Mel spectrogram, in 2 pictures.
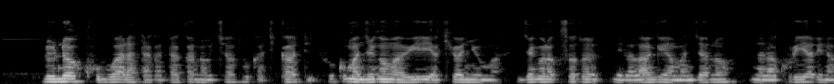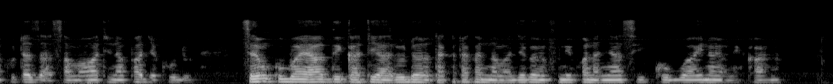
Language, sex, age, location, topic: Swahili, female, 50+, Nairobi, government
